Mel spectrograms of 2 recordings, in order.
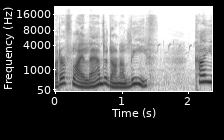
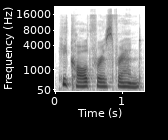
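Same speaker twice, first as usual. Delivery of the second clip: ordinary delivery, nothing marked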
